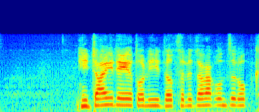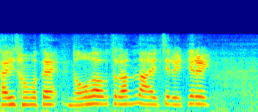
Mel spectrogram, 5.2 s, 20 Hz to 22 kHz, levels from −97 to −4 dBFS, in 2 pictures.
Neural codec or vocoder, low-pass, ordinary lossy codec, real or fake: codec, 16 kHz in and 24 kHz out, 0.6 kbps, FocalCodec, streaming, 2048 codes; 7.2 kHz; none; fake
